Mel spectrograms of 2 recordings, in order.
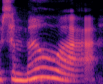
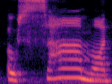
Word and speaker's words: Samoa: Two, Somalia. Oh, no. Oh, Samoa. Oh, Samoa. That's how you pronounce it.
